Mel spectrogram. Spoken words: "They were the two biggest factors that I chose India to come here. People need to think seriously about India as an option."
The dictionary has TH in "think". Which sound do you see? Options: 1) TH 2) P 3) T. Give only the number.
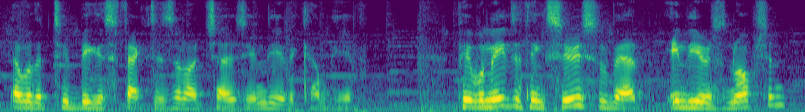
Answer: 1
